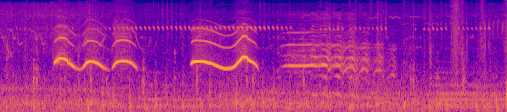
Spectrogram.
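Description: Horse neighing in the video game The Legend of Zelda: Breath of the Wild, with two loud, shrill whinnies in quick succession, then softer fluttering neighs and light hoof clip-clops.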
